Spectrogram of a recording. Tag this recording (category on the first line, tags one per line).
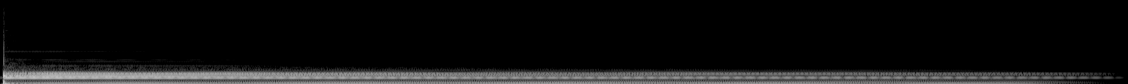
Music > Solo instrument
22inch
Ride
Cymbals
Oneshot
Perc
Drums
Custom
Cymbal
Kit
Percussion
Metal
Paiste
Drum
